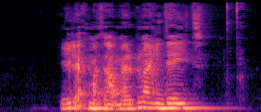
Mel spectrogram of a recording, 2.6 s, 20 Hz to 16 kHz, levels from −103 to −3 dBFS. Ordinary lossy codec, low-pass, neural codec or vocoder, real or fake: AAC, 64 kbps; 14.4 kHz; vocoder, 44.1 kHz, 128 mel bands, Pupu-Vocoder; fake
